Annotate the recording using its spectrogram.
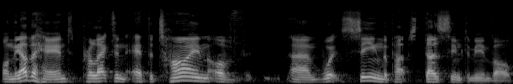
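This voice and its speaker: A man with a New Zealand accent and lively intonation. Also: medium pitch for a man, moderate pace. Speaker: professor. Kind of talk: lecture. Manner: halting, with many fillers and repetitions.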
